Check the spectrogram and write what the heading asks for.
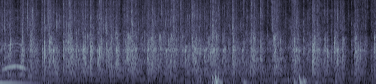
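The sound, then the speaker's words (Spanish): An audience bursts into sustained applause for the Lord, a dense, steady wash of many hands clapping at once, staying loud throughout with a few low thumps mixed in. “Aleluya, alguien puede aplaudirle al Señor.”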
